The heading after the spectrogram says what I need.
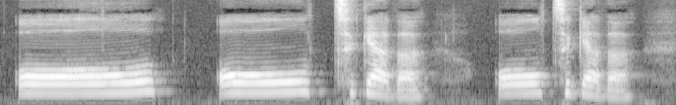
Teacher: we do pronounce this L all together even though it might sound like we don't we do the tongue tip touches the roof of the mouth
